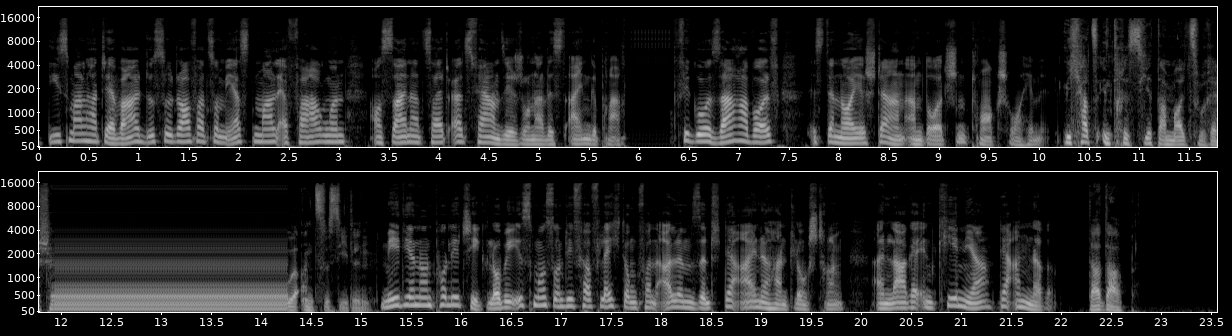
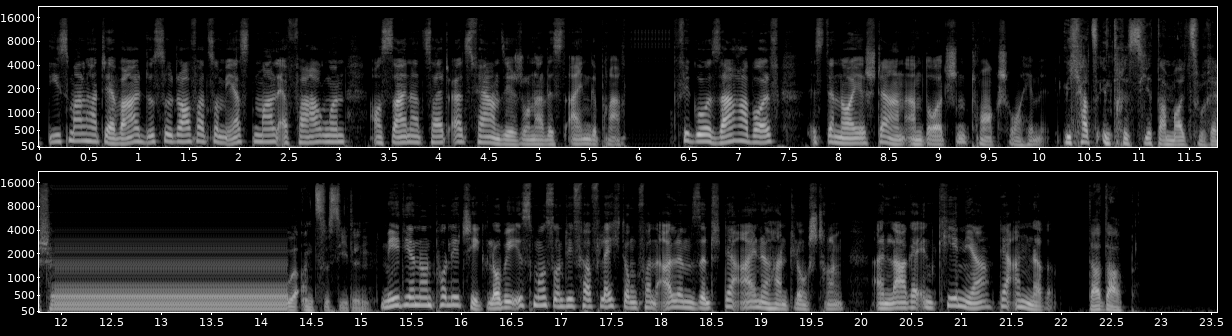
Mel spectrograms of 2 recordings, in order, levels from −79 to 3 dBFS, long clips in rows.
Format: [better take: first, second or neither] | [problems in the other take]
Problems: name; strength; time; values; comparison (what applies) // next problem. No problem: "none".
neither | audio freezing; at 6 s and at 12 s for 2.5 s; the same in both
